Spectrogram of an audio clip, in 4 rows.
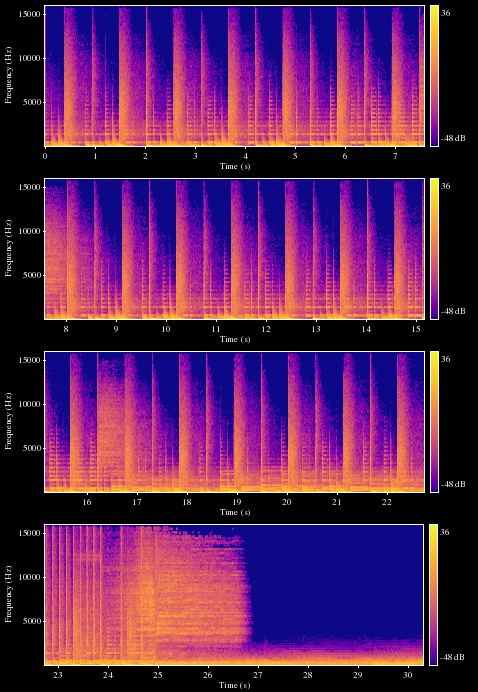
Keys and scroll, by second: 14.4 p, 16.8 u.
